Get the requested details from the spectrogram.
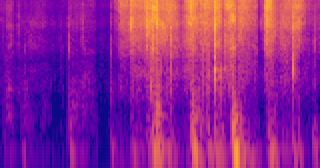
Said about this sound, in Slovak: Počúvajte pekne, takto to tu šuští.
